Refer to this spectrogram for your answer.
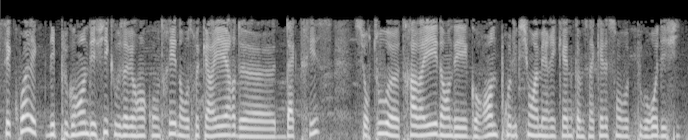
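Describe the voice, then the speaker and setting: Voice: mid-range voice, steady tone, normal speed, muffled recording. An interviewer asking formal, polite questions.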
